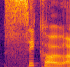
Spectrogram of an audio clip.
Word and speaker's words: Sycco: Okay, this week I have been listening to a song called Dribble by someone called Sicko. I'm pretty sure that's how you pronounce it. It's spelt S-Y-C-C-O. Not 100% sure on the pronunciation.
